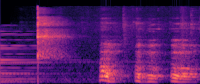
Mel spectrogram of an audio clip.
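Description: The show's theme music stops, and a single sharp click follows just under half a second in. From about a second in comes a man's short, repeated laughter.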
